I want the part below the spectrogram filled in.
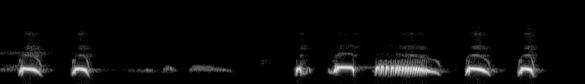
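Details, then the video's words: Spotted dove calling to rouse other doves to coo, a pair of clean arched low coos, faint soft notes, then quick coos around a long vibrating purr-like note. "Tiếng chim cu gáy gọi hai hậu/ chim cu gay kich boi nhanh noi gù kích bổi hiệu quả"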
